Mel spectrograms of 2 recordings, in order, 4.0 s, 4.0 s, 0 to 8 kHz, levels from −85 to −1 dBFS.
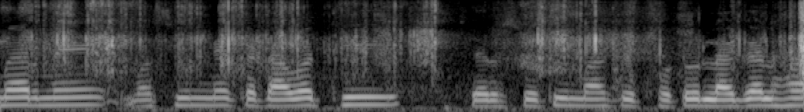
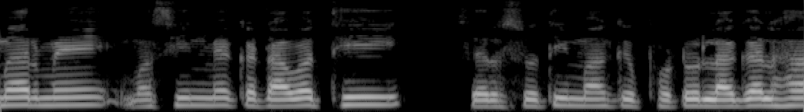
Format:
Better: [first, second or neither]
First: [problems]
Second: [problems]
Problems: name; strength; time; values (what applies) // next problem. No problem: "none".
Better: second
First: background sound (Fire); 1 dB above the speech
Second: none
